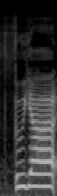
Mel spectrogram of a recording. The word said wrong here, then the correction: Fujiya: and Miyagi, right? – Fujiya.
